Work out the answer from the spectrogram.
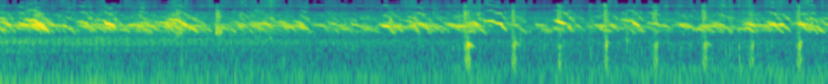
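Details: Baby chickens peep rapidly in a bright, high chorus of short downslurred chirps. A few sharp taps are also heard.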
